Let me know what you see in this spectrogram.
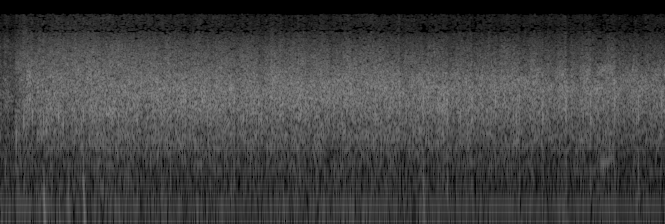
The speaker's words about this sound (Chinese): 以前曾经请过净空法师来上过课，这净空法师我们要跟他鼓掌。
